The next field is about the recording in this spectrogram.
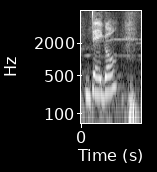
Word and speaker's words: Daigle: Daigle. – How do you spell that? Like bagel with a D. – D-A-I-G-L-E? – Yep.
